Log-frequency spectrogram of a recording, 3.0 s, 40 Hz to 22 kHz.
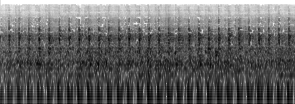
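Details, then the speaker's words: Yamaha Aerox 155 with error codes 12 and 46 (charging fault), battery connected: uneven crackly idle beating about three per second; charging output possibly too low or too high is altering ignition current, causing rough idle. "Apakah si pengisiannya kurang gede apa sebaliknya gitu terlalu terlalu gede gitu pengisian kakinya sehingga dia merubah arus pengapian"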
